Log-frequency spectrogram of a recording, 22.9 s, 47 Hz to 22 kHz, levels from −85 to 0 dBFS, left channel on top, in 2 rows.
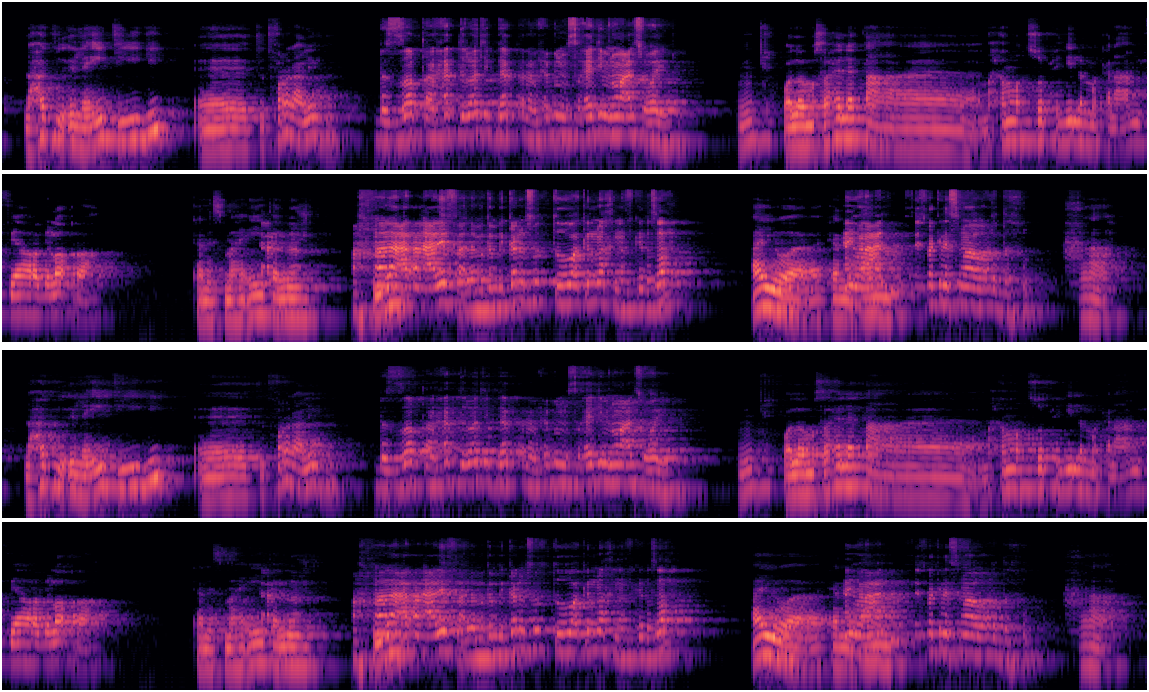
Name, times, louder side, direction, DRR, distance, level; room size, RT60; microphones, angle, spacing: voice 1, 0.2-1.6 2.0-3.2 7.4-12.4 13.4-14.5 15.2-15.4 18.9-20.3 22.2-22.6, left 2 dB, 80° left, 4 dB, 1.7 m, -32 dB
voice 2, 3.7-6.7 14.0-14.4 15.0-18.2 19.9-21.8 22.1-22.3, left 3 dB, 60° left, 5 dB, 3.1 m, -32 dB
28.0 x 21.0 x 8.3 m, 0.89 s
head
